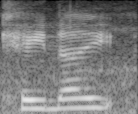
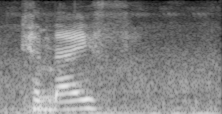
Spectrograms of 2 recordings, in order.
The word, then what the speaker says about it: knife: Do you say K-night? What? You say K-night? Knife? No, but I don't Yeah, then why do you... K is silent, the I is not silent.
